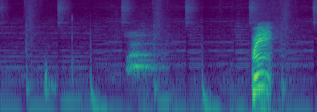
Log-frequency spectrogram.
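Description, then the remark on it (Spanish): A dog barks a few times, with a sharp, loud bark near the end following a softer, whiny yelp, amid faint background noise. “Está como hablando tu perro.”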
